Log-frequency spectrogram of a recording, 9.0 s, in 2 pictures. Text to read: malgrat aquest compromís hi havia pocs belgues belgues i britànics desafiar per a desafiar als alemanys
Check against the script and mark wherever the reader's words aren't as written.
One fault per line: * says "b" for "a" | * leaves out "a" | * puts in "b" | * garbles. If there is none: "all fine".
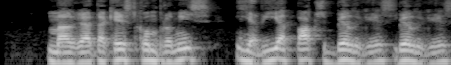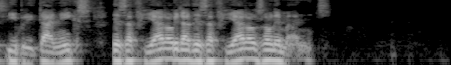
all fine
